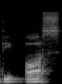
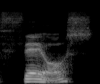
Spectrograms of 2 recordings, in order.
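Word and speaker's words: θεός: like th in LA in English we pronounced it with the th sound then we've got Epsilon here we saw the uppercase Epsilon here we see the lowercase Epsilon and then we've got the OS ending again just like logos so we've got Theos Theos um but before we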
